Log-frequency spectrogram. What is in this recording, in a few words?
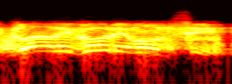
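Serbian near waypoint mood med; speech; War Thunder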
